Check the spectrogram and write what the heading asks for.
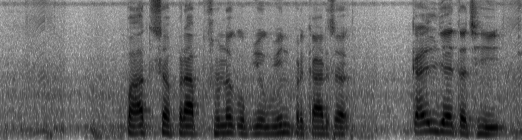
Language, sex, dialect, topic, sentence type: Maithili, male, Southern/Standard, agriculture, statement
